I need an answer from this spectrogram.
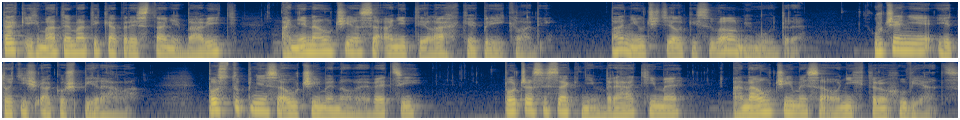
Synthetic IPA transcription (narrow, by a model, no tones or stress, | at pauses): t̪aɡiɣmat̪ɛmat̪ikapɾɛst̪aɲɛbaʋic | ʔaɲɛnaut͡ʃɪasa̰ʔaɲit̪ɪɛʎaxkɛːpɾiːkla̰d̪i̥ | paɲiut͡ʃi̥cɛʎkisuːʋɛʎmimṵːd̪ɾɛ̰ː | ut͡ʃɛɲɪɛjɛt̪ɔciʒakɔʃpiɾaːla | pɔst̪upɲɛsa̰ut͡ʃiːmɛnɔʋɛːʋɛt͡si | pɔt͡ʃasɛsakɲimʋɾaːcimɛ | anaut͡ʃiːmɛsa̰ʔɔɲixt̪ɾɔxuʋɪat͡s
